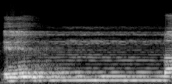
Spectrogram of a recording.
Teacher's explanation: Dengungkan, ya, tahan, nun bertasdid seperti itu bacanya. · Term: Gunnah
